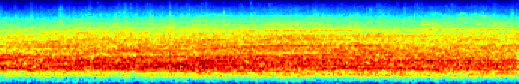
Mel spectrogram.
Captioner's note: audience cheering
